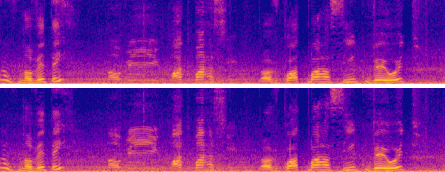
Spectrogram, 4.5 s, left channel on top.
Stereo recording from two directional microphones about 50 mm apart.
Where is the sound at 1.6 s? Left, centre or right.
Centre.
